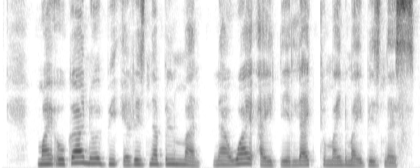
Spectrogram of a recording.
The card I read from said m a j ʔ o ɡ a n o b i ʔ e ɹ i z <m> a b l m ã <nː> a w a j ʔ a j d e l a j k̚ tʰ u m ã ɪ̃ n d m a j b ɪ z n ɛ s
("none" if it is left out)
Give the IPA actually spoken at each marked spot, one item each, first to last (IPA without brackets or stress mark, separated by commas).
n, nː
